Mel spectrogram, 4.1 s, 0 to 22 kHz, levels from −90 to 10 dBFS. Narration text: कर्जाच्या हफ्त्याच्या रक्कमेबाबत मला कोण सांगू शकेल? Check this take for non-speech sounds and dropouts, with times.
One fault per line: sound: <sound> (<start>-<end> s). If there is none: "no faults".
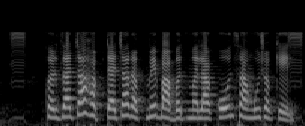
no faults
